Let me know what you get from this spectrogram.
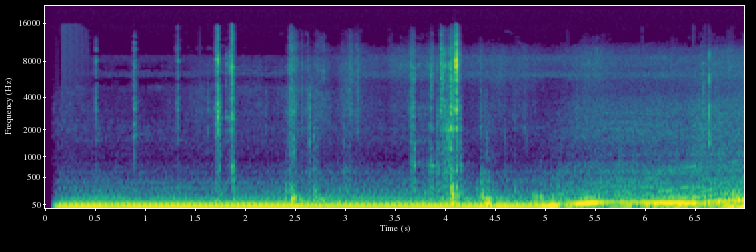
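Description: Car engine heard from inside the cabin of a manual-shift car: a steady low drone with scattered light clicks and rattles. About five seconds in, the engine note grows louder and rises as the car pulls harder.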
